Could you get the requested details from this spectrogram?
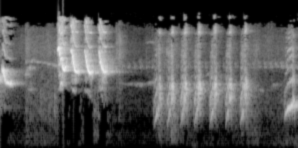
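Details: Master song of a white-rumped shama for tutoring birds: a drawn whistle, a quick burst of bright falling notes, then a steady run of about eight repeated chattering notes, ending with a rising note.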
